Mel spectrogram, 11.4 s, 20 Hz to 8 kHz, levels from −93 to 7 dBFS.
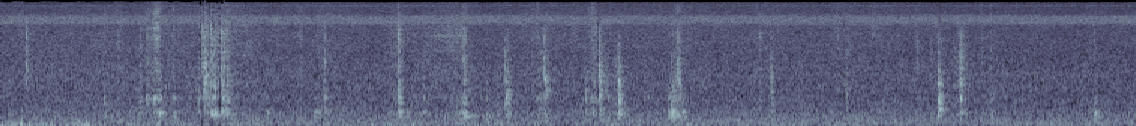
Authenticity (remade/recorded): recorded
